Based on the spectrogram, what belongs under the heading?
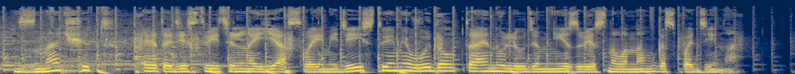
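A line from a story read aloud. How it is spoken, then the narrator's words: Serpent's gloomy pronouncement. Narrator (Russian): мрачно изрек змей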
